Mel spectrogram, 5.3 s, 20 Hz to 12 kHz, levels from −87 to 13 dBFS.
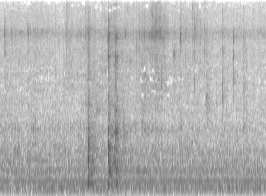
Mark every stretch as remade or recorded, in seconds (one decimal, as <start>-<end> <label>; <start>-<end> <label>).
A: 0.0-0.7 recorded; 0.7-2.1 remade; 2.1-5.3 recorded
